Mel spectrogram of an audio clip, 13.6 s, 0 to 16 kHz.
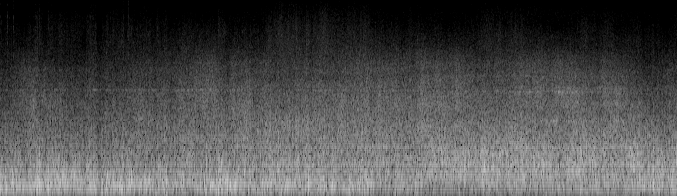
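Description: Steady jet engine noise from an Airbus A350's Rolls-Royce Trent XWB turbofans as the airliner rolls along the runway, mixed with wind on the microphone.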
